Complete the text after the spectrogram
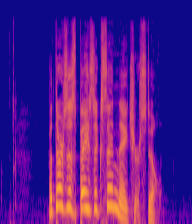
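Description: An elderly man speaks with emphasis through a microphone.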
